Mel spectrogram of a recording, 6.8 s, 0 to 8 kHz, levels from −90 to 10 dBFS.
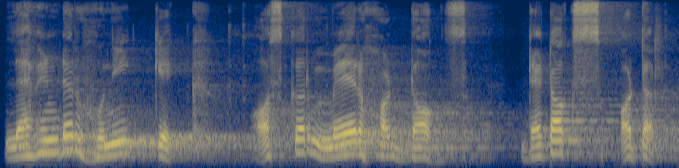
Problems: none marked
